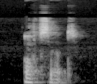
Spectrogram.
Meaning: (noun) Anything that acts as counterbalance; a compensating equivalent
- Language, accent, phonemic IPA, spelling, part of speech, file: English, Southern England, /ˈɒf.sɛt/, offset, noun / verb / adverb / adjective, LL-Q1860 (eng)-offset.wav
